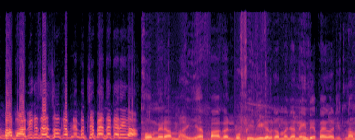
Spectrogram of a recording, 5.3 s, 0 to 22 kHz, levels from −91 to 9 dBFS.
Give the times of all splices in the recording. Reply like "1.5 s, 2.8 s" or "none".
2.1 s, 3.5 s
